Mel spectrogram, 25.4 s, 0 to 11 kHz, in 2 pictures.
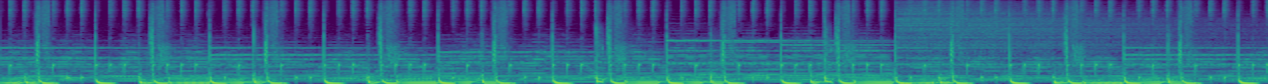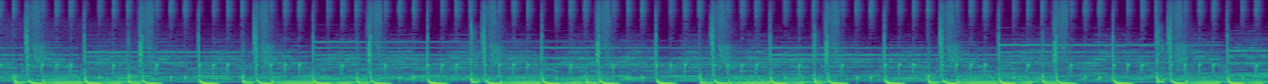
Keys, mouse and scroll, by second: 0.9-2.3 drag, 2.8 r, 4.3 click, 4.4 z, 4.7 Tab, 8.4-10.0 drag, 10.2-12.6 drag, 11.0 x, 12.6 t, 13.4-14.6 drag, 14.1 KP_3, 14.6 z, 15.1 z, 15.6 z, 16.0-19.0 drag, 19.0 z, 19.5 click, 19.9 z, 20.7 shift+s, 22.6 z, 23.8 shift+s.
